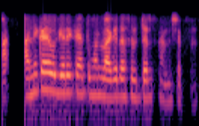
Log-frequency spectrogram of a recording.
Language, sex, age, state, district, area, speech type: Marathi, male, 18-30, Maharashtra, Kolhapur, urban, conversation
